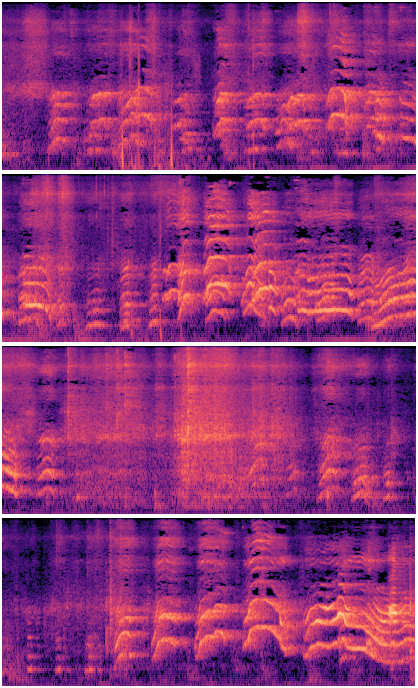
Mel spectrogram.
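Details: Malaklı puppies from Aksaray, twelve days old, whine in a constant chorus of overlapping voices, each cry an arching rise-and-fall, some shrill and high, with a brief burst of rushing noise midway.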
